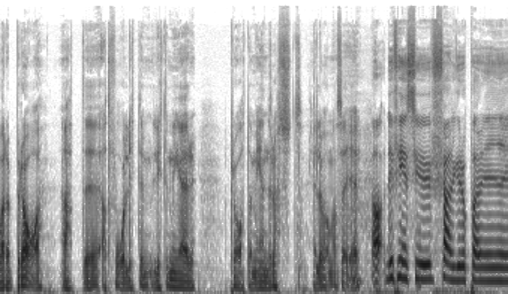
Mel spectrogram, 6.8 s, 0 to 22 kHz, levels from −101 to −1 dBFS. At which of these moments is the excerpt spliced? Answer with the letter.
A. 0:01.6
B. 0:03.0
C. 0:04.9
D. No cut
C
